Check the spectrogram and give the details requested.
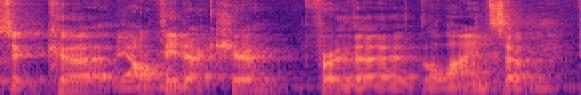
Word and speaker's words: queue: Say for say on fait la file to say, because if you say on fait la queue and you say it wrong, like on fait la cul, you'd say like we're making ass.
